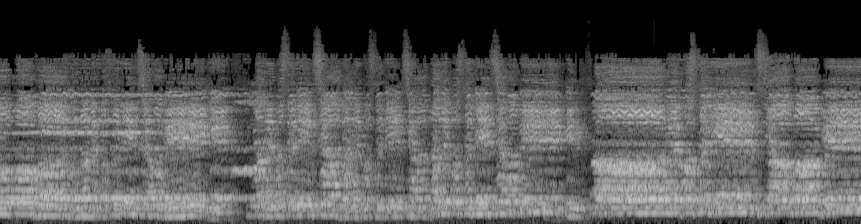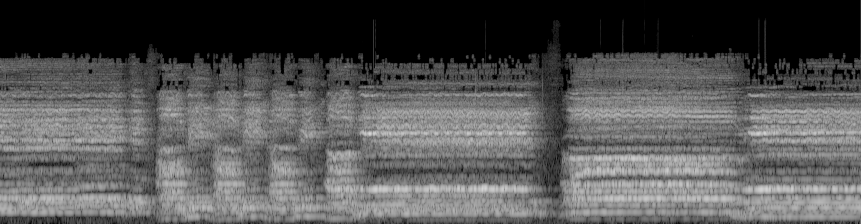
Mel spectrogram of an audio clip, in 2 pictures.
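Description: Mixed choir of men's and women's voices singing Orthodox church chant unaccompanied, in phrases of sustained chords, with a brief break about three quarters through and long held chords after it.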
